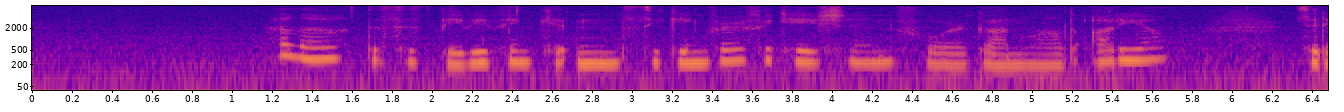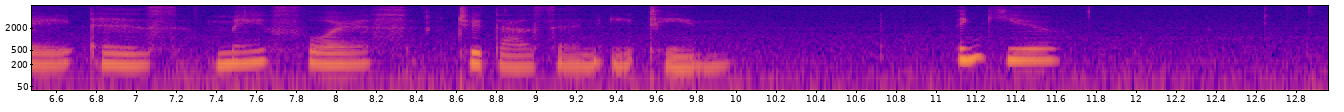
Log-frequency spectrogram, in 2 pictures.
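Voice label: Female Verification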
